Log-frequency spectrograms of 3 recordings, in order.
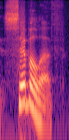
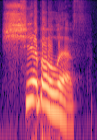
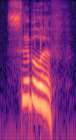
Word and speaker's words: Shibboleth: All right, so these Ephraimites, for some reason, they couldn't pronounce that H in Shibboleth. They would say Shibboleth. No, it's Shibboleth. Shibboleth.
